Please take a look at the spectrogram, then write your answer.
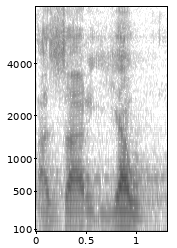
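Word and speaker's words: עזריהו: Le français dit Azaria, mais en hébreu ça se prononce Azaria ou Azariyahu.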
